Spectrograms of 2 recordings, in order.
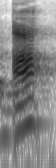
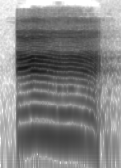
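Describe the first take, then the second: First: "A" as a brief, quick a; short clipped vowel "A". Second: "A" held long and louder; sustained aa sound for "A"; long vowel. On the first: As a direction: cut the "A" short. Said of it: "les voyelles brèves". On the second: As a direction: stretch out "A" firmly. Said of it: "les voyelles longues". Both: Shown as a demonstration.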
